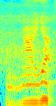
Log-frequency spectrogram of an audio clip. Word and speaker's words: Nia: Yes, my name is spelled like Nia Long. Okay. But it's pronounced Naya, okay? Don't get my daughter's name messed up. Naya.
